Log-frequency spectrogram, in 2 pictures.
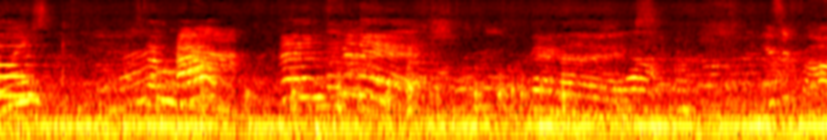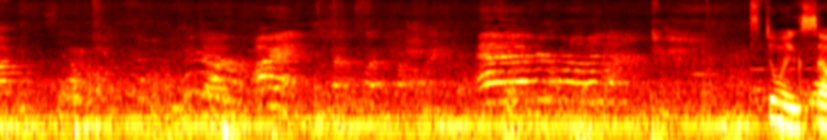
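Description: Young girls talk and call out in high voices.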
